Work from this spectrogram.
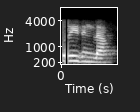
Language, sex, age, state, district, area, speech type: Tamil, female, 30-45, Tamil Nadu, Viluppuram, rural, conversation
